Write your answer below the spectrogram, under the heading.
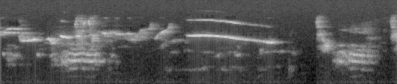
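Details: Oriental magpie-robin singing as a lure for fighting response: rough, scratchy chatter gives way to a long, pure whistle that slowly falls in pitch, then more harsh chattered notes follow.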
